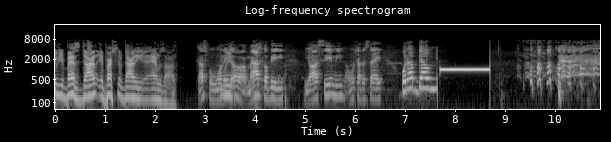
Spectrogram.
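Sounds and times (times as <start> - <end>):
speech: 0.0 - 7.6
loud high-pitched beep: 7.7 - 8.7
people laughing: 9.2 - 10.9.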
